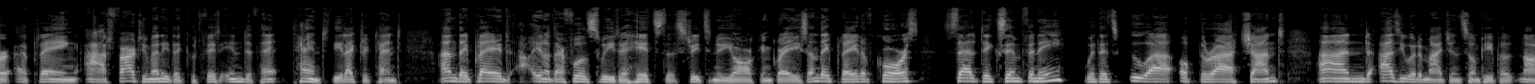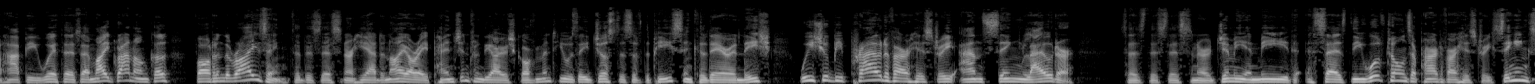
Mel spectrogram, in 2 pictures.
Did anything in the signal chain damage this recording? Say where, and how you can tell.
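Yes. The damage happened at the codec stage, where a transform coder failed to switch to short blocks for a sharp attack. Just before the attack, from 3.21 to 3.23 s, a brief hiss rises about 13 dB above the surrounding floor in this speech. This is pre-echo. The 20 ms spread fits a transform window of roughly 36 ms, whose quantisation noise, sized for the loud onset, leaked into the quiet lead-in and softened the attack.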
